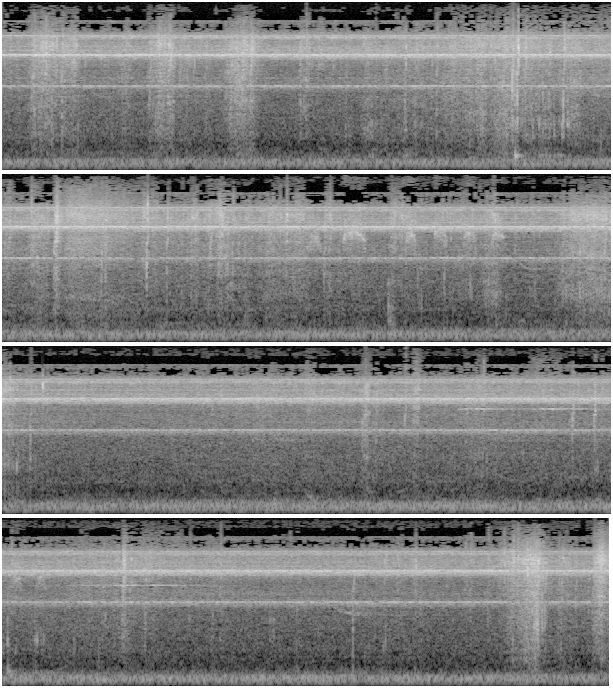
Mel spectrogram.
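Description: Steady high insect drone, two unbroken shrill tones, over a low steady rumble, with scattered short clicks and rustles.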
